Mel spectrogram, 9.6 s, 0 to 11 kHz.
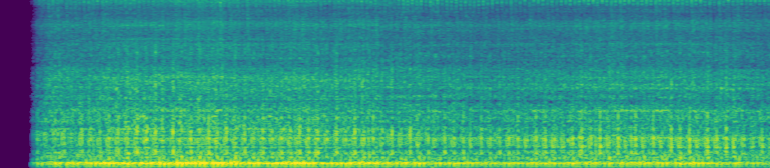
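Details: BMW K1200RS motorcycle at steady idle with a light, quick ticking about three per second; owner can't tell if it's the throttle body, cam chain or valves, and leans toward throttle body.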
